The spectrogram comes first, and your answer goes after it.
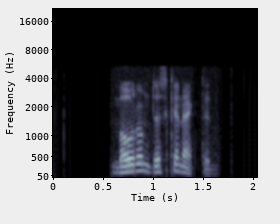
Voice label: Modem Disconnected (Male)

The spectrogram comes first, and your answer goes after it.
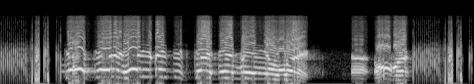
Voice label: chat

